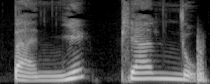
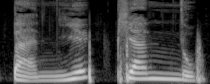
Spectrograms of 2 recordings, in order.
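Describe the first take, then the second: No difference in how they are said.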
